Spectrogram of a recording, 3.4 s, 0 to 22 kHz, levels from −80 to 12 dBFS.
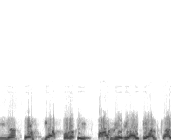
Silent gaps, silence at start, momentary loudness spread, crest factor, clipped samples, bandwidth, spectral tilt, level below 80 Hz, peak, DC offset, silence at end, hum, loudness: none; 0 s; 5 LU; 10 dB; under 0.1%; 4.9 kHz; -7.5 dB/octave; -60 dBFS; -10 dBFS; under 0.1%; 0 s; none; -19 LUFS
